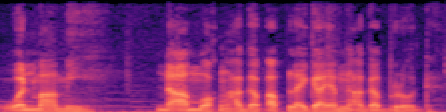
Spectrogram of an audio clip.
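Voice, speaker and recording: A man's voice: mid-range voice, normal speed, lightly acted. An actor with a Filipino accent playing an earnest young father in a radio drama. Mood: subdued, wistful. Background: loud music.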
